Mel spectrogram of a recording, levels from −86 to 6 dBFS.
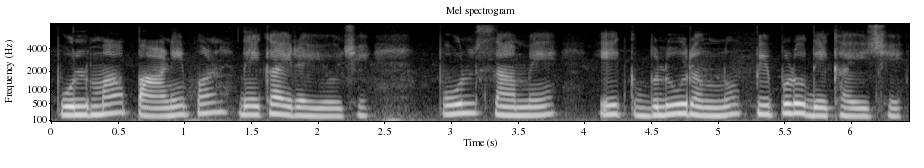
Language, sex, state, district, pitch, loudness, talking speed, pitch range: Gujarati, female, Gujarat, Valsad, 215 Hz, -16 LUFS, 130 wpm, 195-235 Hz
